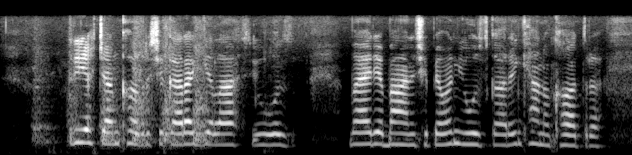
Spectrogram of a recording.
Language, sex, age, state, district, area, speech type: Kashmiri, female, 18-30, Jammu and Kashmir, Anantnag, rural, spontaneous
